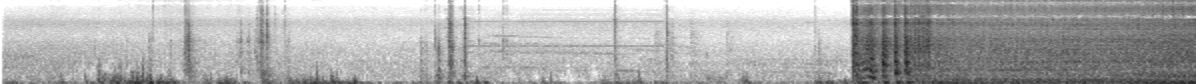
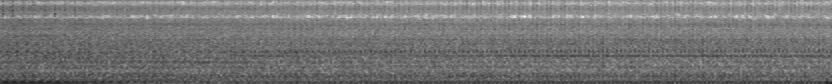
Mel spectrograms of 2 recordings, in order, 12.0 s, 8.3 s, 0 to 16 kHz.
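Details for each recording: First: Audi A3 1.6 FSI petrol, 220,000 km, 5W30 oil, cold start: brief metallic rattle at startup before settling to idle, absent when warm, shorter facing downhill; owner suspects tensioner, unconfirmed. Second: Audi A3 1.6 FSI, 220,000 km, 5W30 oil, cold start only: a louder rattly roughness in the first second gives way to a steady, even idle; the owner asks whether it is the tensioner, and it doesn't occur when warm.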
